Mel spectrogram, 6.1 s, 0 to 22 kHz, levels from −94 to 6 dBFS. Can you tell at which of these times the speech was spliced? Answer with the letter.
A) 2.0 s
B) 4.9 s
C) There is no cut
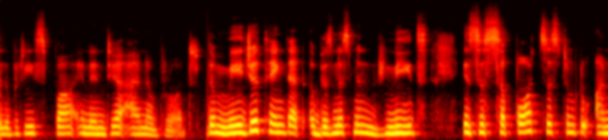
A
